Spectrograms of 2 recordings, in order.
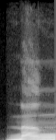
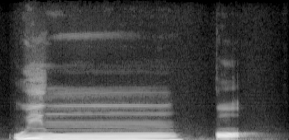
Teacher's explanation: Apabila nun mati dan tanwin bertemu dengan koka, maka bunyi engnya itu harus eng.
